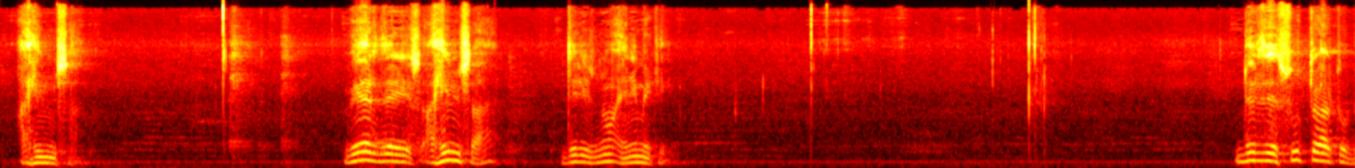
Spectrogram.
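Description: An elderly man speaks slowly and expressively into a microphone, with long pauses.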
